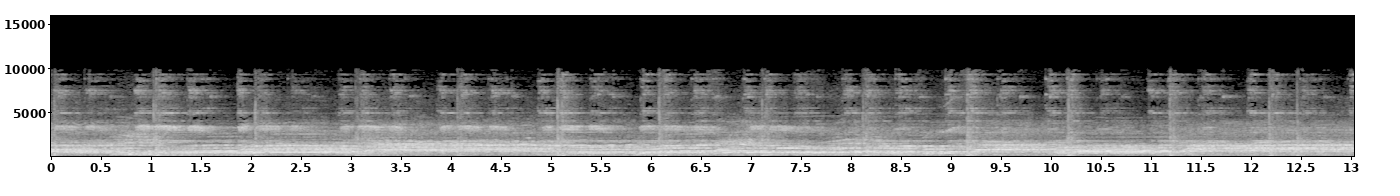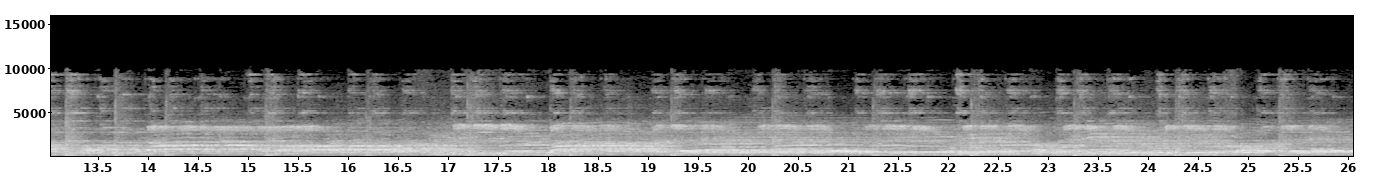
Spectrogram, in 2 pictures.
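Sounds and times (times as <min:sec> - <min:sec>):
choir singing in harmony: 0:00.0 - 0:26.0
faint steady beat: 0:00.0 - 0:26.0.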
